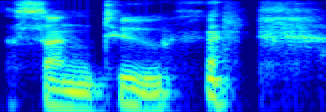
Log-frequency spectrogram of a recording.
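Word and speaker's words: Sunzi: of quotes from sza who is frequently pron pronounced as sun to uh he's the author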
